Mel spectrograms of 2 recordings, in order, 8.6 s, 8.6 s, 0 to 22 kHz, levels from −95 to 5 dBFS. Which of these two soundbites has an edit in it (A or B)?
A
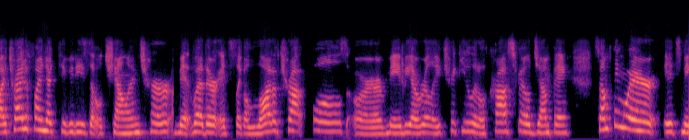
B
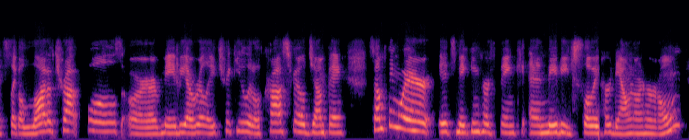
B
